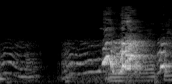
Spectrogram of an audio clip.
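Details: During play with another dog, Tucker, a loud-voiced dog, gives a loud, harsh bark after softer whining sounds.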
